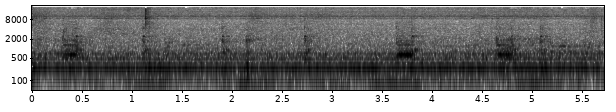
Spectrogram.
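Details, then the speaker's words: Floppy drive in an MS-DOS PC copying ARJ-compressed sound-card driver installer disks, with old disks that may have sector errors: soft quiet ticking and light chirps every second over a faint steady hum; normal read/seek noise. ">> [roncando] >> Barulhinho da cópia. Eu não cronometrei, mas deve demorar um tempinho."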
